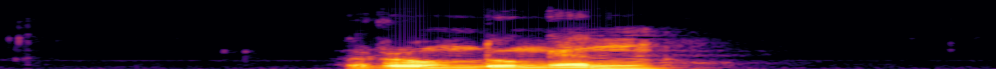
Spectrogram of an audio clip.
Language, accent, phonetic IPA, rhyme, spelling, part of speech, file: German, Austria, [ˈʁʊndʊŋən], -ʊndʊŋən, Rundungen, noun, De-at-Rundungen.ogg
- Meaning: plural of Rundung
